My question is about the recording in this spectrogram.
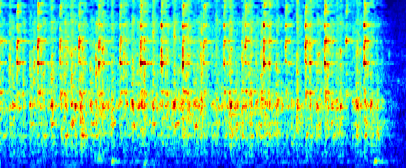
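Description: Metal wire whisk beating fast against a glass bowl in a steady rattling rhythm, whipping instant coffee, sugar and hot water by hand for whipped coffee; the mixture has not yet reached stiff peaks. The whisking stops suddenly near the end.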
